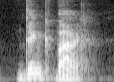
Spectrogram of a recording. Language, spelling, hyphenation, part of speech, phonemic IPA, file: Dutch, denkbaar, denk‧baar, adjective, /ˈdɛŋk.baːr/, Nl-denkbaar.ogg
- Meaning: conceivable, thinkable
